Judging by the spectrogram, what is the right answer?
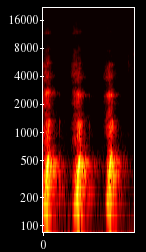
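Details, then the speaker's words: Two abrupt hiccup-like vocal bursts about a third of a second apart from a person with Tourette syndrome whose tics include hiccuping: vocal tic. "people that are able to look past my tics and see me as a person instead of some weirdo cussing and flipping them off and hiccuping"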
